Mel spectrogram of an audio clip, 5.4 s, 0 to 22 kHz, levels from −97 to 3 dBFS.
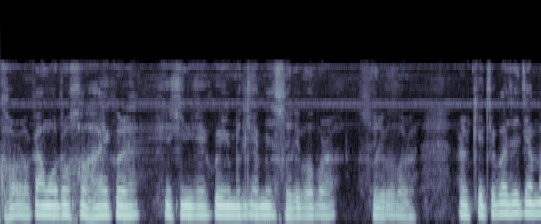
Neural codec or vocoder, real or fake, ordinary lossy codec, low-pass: none; real; none; none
